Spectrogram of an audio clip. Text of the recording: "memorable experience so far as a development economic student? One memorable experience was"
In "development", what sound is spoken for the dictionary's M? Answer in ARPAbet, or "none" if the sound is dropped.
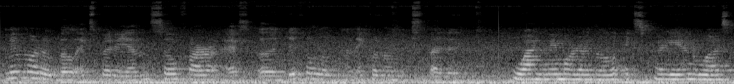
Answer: none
